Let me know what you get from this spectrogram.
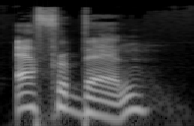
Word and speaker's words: Aphra Behn: So today we are talking about Aphra Behn.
